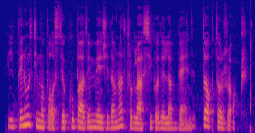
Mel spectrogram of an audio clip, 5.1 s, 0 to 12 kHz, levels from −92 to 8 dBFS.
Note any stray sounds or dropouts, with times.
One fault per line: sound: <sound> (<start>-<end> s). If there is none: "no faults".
no faults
